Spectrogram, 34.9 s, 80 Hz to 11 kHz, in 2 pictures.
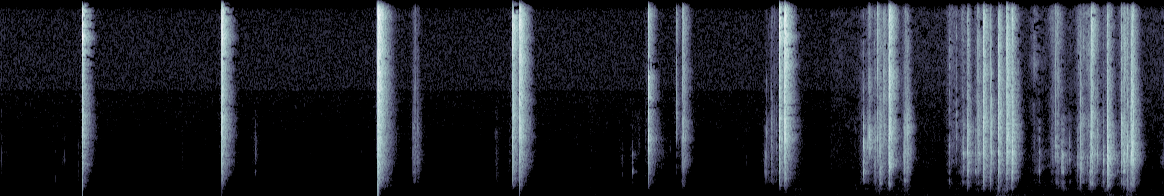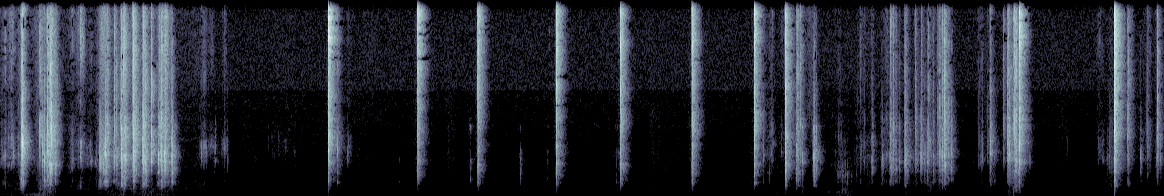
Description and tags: revolver clicks 02
Random clicks from a Colt Navy replica.
revolver, cock, colt, gun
